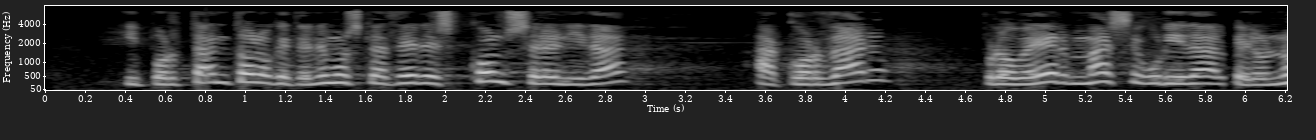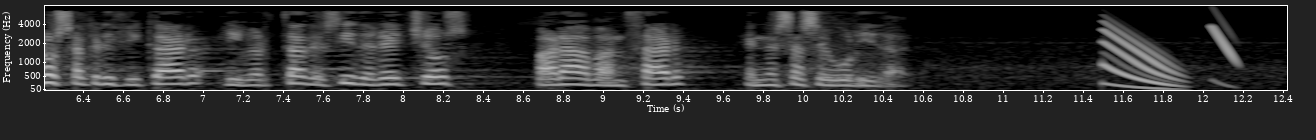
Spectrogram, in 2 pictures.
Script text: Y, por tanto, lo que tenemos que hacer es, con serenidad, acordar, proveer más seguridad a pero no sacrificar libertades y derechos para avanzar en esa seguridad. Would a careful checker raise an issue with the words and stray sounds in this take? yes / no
yes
